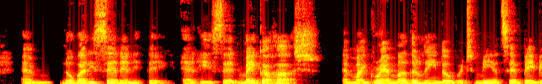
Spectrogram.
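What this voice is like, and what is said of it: Usual voice. Nothing is said of it.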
